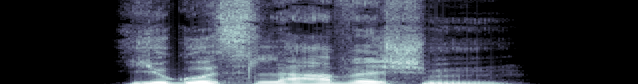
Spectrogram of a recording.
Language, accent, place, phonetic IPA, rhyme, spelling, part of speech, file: German, Germany, Berlin, [juɡoˈslaːvɪʃm̩], -aːvɪʃm̩, jugoslawischem, adjective, De-jugoslawischem.ogg
- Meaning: strong dative masculine/neuter singular of jugoslawisch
